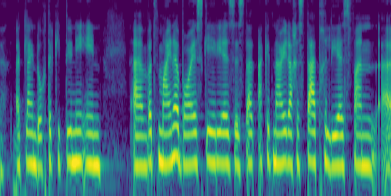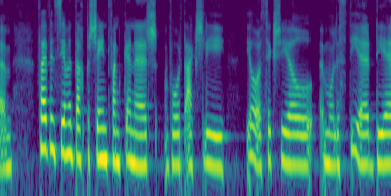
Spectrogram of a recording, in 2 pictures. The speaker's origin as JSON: {"language": "Afrikaans", "town": "Aliwal North", "region": "Eastern Cape", "country": "South Africa", "tie": "born or raised there", "said": "Ja, so ek het in 'n baie klein dorpie groot geword, genaamd Allewil Noord."}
